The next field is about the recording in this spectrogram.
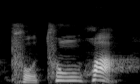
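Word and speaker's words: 普通话: 보통화를 중국 발음으로는 푸퉁화 이렇게 발음합니다.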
